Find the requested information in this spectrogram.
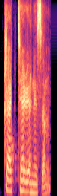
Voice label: "Tractarianism", Indian

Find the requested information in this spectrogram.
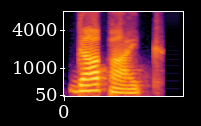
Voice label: "garpike", Indian

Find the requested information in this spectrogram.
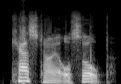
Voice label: "Castile soap", American

